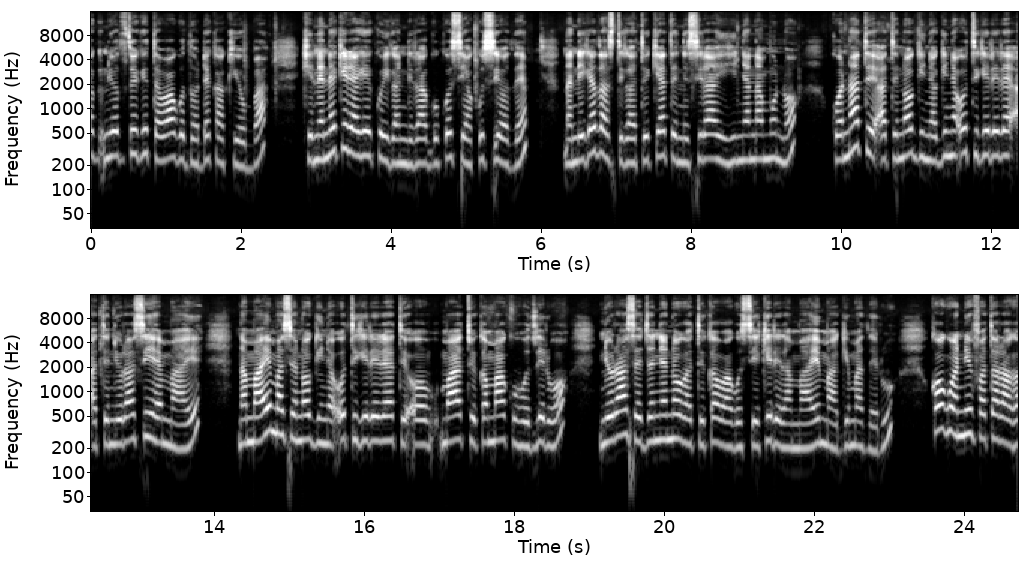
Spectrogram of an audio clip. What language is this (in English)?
Kikuyu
